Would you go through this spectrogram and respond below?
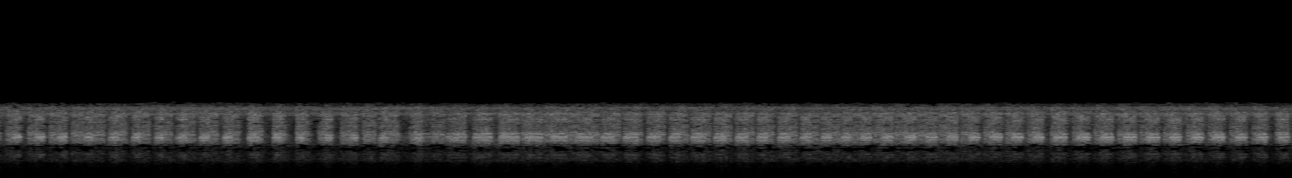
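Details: Cicadas singing in sunny Provence: a dense, high, continuous buzzing chorus that throbs in quick pulses, about three per second, with no other sounds.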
